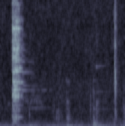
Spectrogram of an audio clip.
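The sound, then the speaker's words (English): Wine glasses clink together in a toast over a bottle of Ken Forrester wine, a bright, ringing chime followed by a few soft rustles and a second, lighter clink near the end. “But yeah, this looks a fantastic bottle. I don't think I've had this before, but I'm familiar with Ken Forrester wines. Yes. So here goes. Cheers.”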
